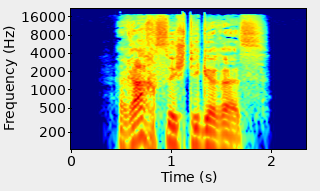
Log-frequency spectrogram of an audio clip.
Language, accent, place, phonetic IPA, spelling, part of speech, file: German, Germany, Berlin, [ˈʁaxˌzʏçtɪɡəʁəs], rachsüchtigeres, adjective, De-rachsüchtigeres.ogg
- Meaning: strong/mixed nominative/accusative neuter singular comparative degree of rachsüchtig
